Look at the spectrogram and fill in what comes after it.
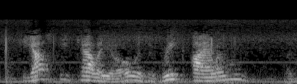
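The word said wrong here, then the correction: Kyösti Kallio: I'll repeat that. Kiyosti Kallio, I'll spell that, K-Y-O-S-T-I-K-A-L-L-I-O, is a Greek island, a dictator of Peru, president of Finland, or the name of a Japanese political party?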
